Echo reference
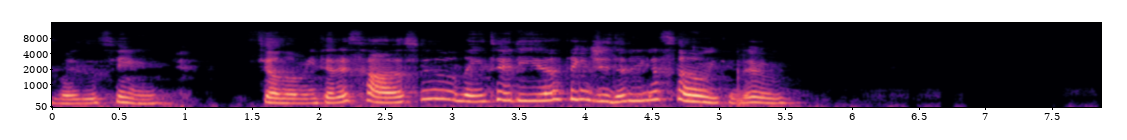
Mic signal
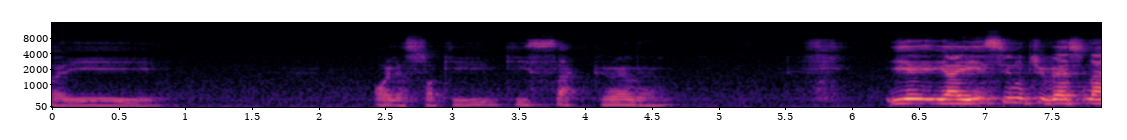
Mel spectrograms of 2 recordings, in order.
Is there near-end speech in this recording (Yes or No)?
Yes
